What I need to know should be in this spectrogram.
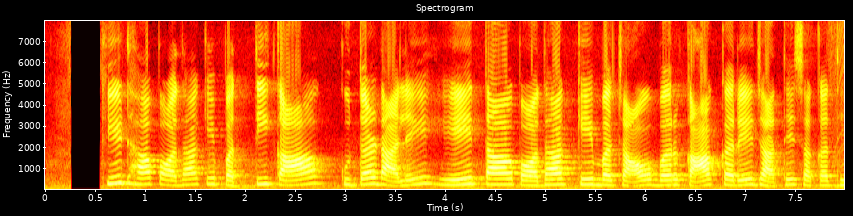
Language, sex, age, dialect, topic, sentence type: Chhattisgarhi, female, 25-30, Central, agriculture, question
